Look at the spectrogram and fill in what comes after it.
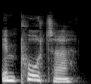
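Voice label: "importer", British English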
